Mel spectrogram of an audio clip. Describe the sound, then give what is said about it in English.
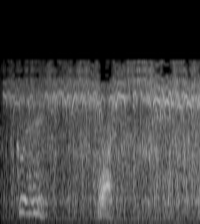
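Wet cork rubbed against the side of a glass bottle, giving a few shrill, wavering squeaks that mimic rats, fairly loud over a steady hiss; a radio sound effect for rats. “you can take a, a cork and, uh, and, wet it and squeak it against um, the side of a bottle or a saucer.”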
